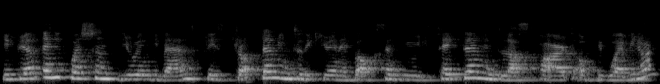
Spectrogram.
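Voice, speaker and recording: A woman's voice: fairly high pitch, a little fast, a little hiss or hum. A woman hosting a webinar over a video call, giving a scripted welcome. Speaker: webinar host. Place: video call in an echoey room. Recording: muffled, echoey, distant webinar mic.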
